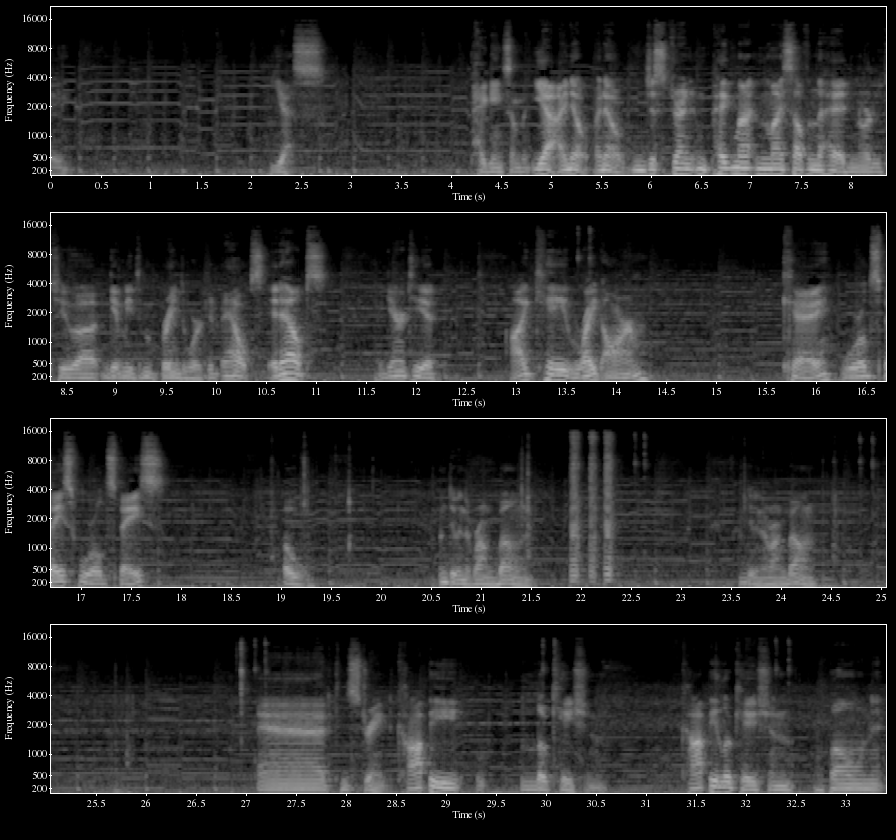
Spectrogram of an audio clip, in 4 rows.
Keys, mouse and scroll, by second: 22.4 click, 24.4 ctrl+Tab, 24.9 right click, 25.7 ctrl+Tab, 27.0-30.7 drag, 32.2 click.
